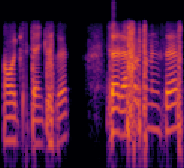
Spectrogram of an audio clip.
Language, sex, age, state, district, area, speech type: Tamil, male, 18-30, Tamil Nadu, Tiruppur, rural, conversation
